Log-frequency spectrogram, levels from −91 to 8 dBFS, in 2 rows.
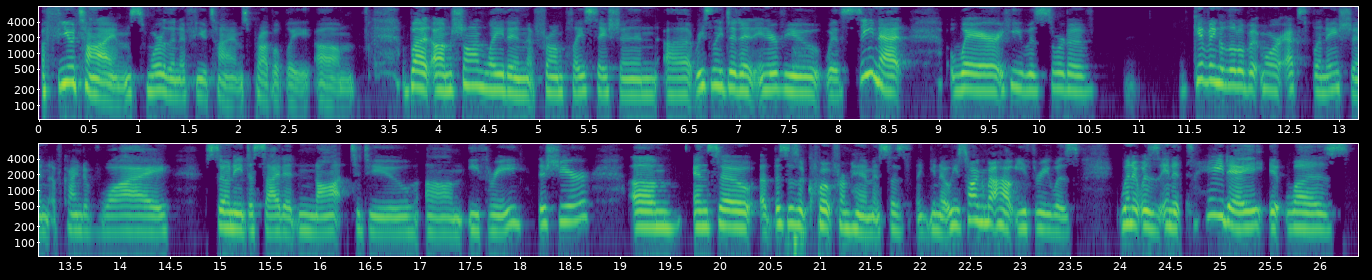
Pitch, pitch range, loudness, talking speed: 195 Hz, 170-220 Hz, -18 LUFS, 170 wpm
